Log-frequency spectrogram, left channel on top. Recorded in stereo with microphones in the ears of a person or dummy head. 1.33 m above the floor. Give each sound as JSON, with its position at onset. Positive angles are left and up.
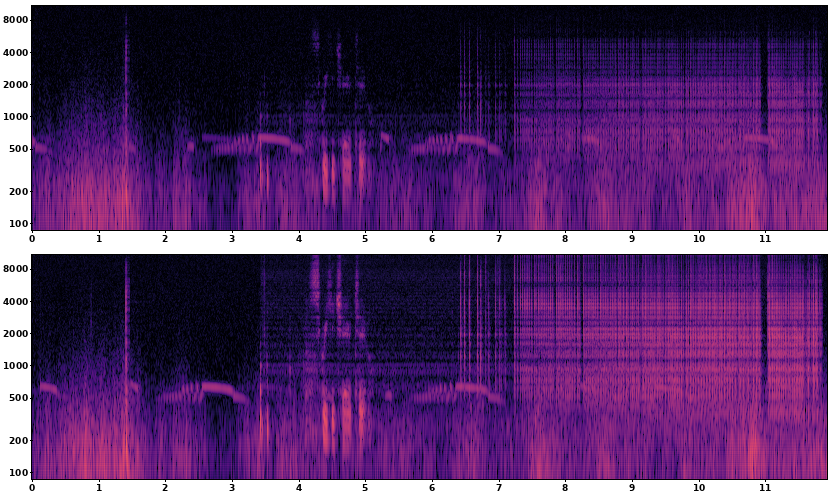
{"t": 1.4, "sound": "a thud", "side_deg": -30}
{"t": 3.4, "sound": "a squeak", "side_deg": -75}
